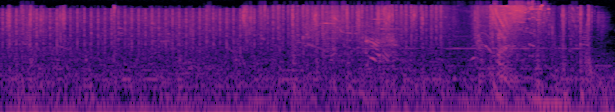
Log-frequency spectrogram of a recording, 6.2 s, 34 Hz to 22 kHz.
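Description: Sustained enemy gunfire in the shooter Mass Effect 3, dense rapid bursts of automatic fire and impacts hammering continuously, with a sharper crashing blast near the end.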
